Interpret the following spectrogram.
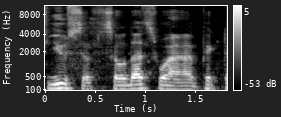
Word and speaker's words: Yusuf: that was our brother he took the name Yusef cuz it's the how you pronounce it in Arabic so we got another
